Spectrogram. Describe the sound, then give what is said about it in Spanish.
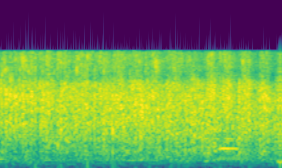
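Audience applause welcoming people from Jalisco at a gathering, a thick, uniform roar of clapping that stays steady and loud from start to finish. “Bueno, Jalisco es, bienvenidos, un aplauso para la gente.”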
